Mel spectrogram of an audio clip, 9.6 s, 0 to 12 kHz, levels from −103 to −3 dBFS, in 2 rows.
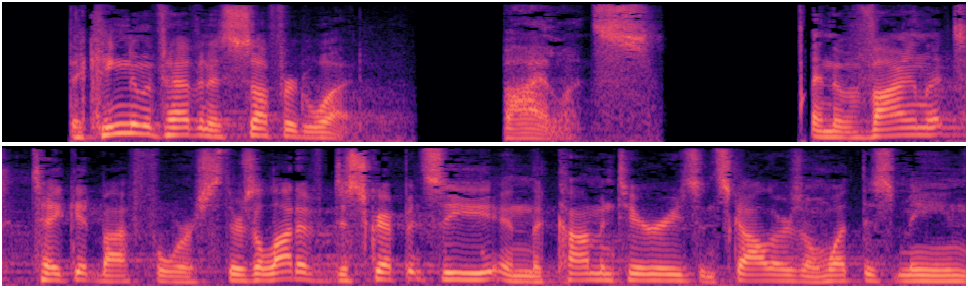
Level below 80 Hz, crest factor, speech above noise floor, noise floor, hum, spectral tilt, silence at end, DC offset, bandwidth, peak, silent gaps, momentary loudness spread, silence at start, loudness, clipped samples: -60 dBFS; 18 dB; over 62 dB; under -90 dBFS; none; -4.5 dB/octave; 0 s; under 0.1%; 11.5 kHz; -10 dBFS; 2.09-2.50 s, 3.32-3.98 s; 8 LU; 0.35 s; -28 LUFS; under 0.1%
